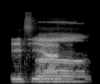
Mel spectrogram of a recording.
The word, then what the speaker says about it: Etienne: Travis Etienne or whatever, however you pronounce it. ETN. At ETN, there you go.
